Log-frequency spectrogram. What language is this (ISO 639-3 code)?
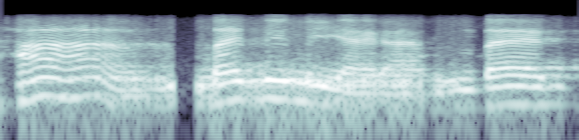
hin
